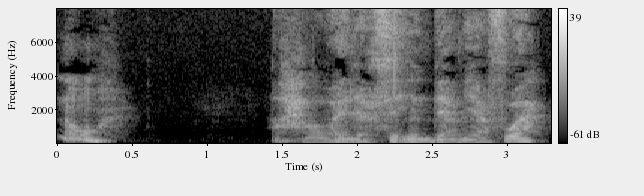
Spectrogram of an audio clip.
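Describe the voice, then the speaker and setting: A man's voice: mid-range voice, measured pace, creaky, a little mellow, echoey room. A man with a Québécois accent hosting a live-streamed game night, laughing often and exclaiming as he reads answers aloud over and over. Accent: Québécois French.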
